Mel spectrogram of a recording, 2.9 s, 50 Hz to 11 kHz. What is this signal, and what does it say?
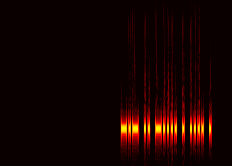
Morse code, heard as a keyed tone, about 52 wpm, 700 Hz. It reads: KI6EHE
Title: USA Call Signs - 6 Characters - 50wpm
